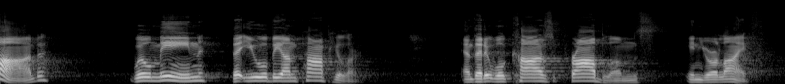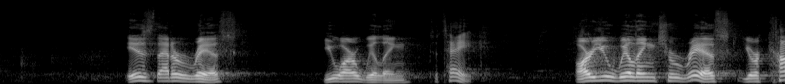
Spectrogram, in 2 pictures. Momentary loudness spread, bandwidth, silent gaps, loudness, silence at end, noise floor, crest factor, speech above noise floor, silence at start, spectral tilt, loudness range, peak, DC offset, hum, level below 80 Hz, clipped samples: 15 LU; 13.5 kHz; none; -21 LUFS; 0 s; -63 dBFS; 20 dB; 42 dB; 0 s; -5.5 dB/octave; 6 LU; -2 dBFS; under 0.1%; 60 Hz at -60 dBFS; -76 dBFS; under 0.1%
